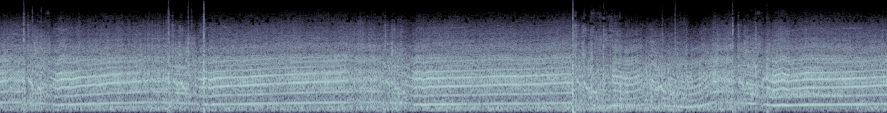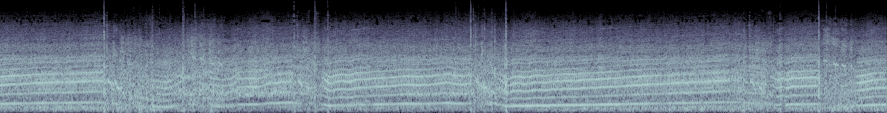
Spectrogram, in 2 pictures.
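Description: A rally car engine roars loudly, revving up and shifting gears again and again.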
